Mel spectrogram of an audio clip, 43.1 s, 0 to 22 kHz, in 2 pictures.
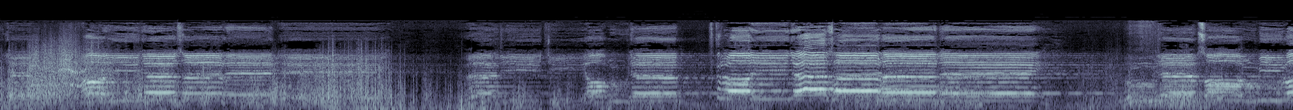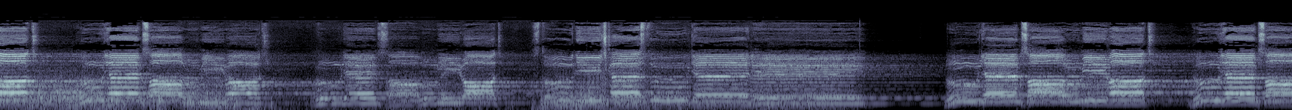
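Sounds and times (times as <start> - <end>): wind buffeting microphone: 0.0 - 36.0
person singing chant-like song: 0.0 - 43.0.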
